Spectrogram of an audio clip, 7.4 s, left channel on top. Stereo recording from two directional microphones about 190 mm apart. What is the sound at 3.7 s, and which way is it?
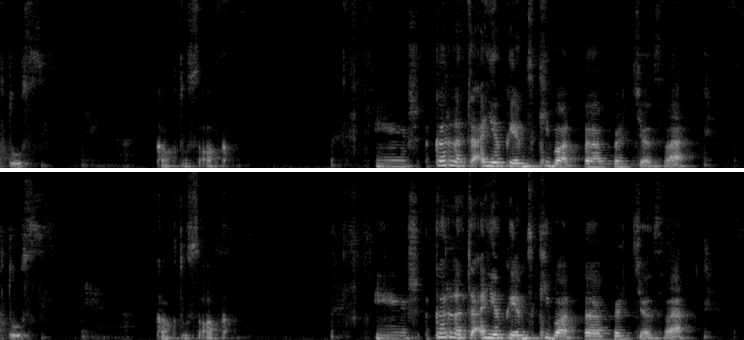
Speech, 15° right (ahead or behind).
